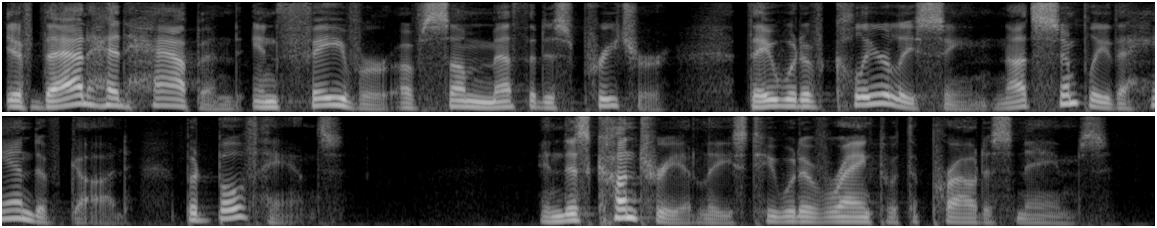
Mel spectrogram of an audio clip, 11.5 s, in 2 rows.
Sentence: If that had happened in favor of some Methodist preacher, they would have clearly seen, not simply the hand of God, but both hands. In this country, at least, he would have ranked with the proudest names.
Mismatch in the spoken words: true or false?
false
